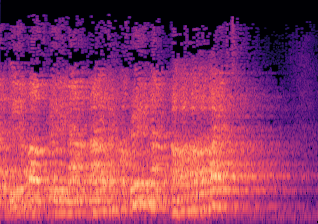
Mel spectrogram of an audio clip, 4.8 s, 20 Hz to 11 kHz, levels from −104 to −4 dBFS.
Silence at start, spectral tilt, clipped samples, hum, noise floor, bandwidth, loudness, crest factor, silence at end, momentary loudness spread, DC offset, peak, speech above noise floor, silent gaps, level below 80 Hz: 0 s; -6 dB/octave; under 0.1%; none; -46 dBFS; 9.2 kHz; -20 LUFS; 16 dB; 0.45 s; 13 LU; under 0.1%; -6 dBFS; 26 dB; none; -62 dBFS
